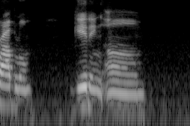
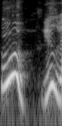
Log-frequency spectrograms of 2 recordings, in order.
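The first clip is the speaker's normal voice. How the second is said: yawning; 9 semitones higher, 7 dB louder than usual. Real, not acted. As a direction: yawn breaking through the words. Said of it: "I keep yawning".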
